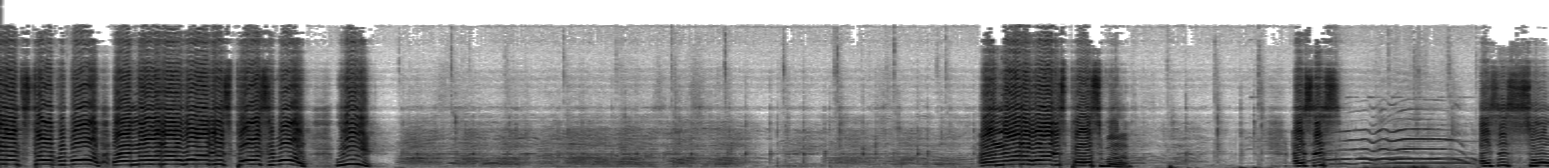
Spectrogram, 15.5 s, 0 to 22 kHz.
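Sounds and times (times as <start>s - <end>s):
large protest crowd chanting a slogan at a demonstration: 0.2s - 15.2s
murmuring protest crowd: 3.0s - 15.4s.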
